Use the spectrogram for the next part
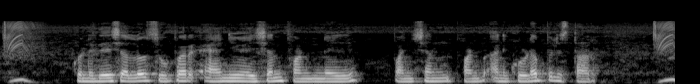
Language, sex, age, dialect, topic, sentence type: Telugu, male, 25-30, Central/Coastal, banking, statement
